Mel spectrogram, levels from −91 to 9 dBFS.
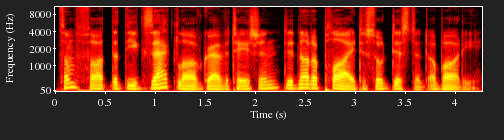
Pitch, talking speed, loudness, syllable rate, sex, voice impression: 115 Hz, 225 wpm, -19 LUFS, 5.6 syllables/s, male, masculine, adult-like, tensed, powerful, slightly hard, clear, fluent, intellectual, slightly calm, slightly wild, lively, slightly strict, slightly sharp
